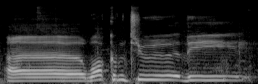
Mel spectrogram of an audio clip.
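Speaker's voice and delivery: slow, halting put-on American accent; forced American accent. Shopkeeper insists he is American in a forced American accent. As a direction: stumble through it, straining to sound American. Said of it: "why are you talking like that".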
